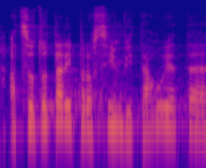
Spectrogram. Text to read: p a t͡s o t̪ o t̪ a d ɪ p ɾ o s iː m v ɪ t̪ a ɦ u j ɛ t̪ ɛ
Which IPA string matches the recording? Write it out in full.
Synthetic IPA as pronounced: ʔ a t͡s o t̪ o t̪ a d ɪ p ɾ o s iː m v ɪ t̪ a ɦ u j ɛ t̪ ɛ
